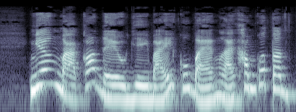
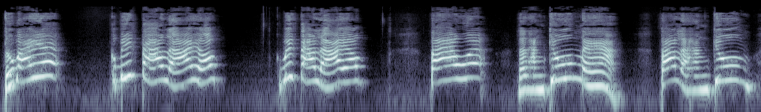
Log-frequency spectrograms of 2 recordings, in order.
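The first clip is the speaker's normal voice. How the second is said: very high, plaintive spirit voice; possessed by dead man; 10 semitones higher than usual. Retold or imitated. Dead son asks for his mother, high pleading voice. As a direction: speak as the returned spirit, pitched way up. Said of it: "mà ngồi chỗ mới hỏi vậy nè".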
